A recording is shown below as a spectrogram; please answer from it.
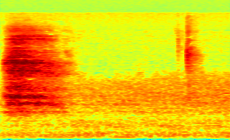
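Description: A woman's sigh: a breathy exhale lasting about half a second. Near the end comes one brief faint click.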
